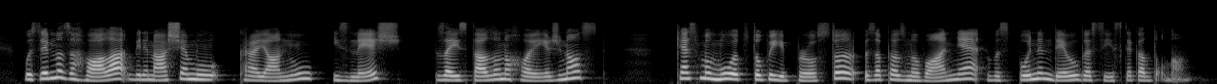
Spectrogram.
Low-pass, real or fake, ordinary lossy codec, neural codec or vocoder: 7.2 kHz; fake; none; codec, 16 kHz, 0.5 kbps, FunCodec, trained on LibriTTS, 25 frames a second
